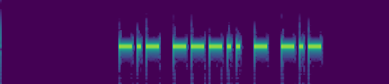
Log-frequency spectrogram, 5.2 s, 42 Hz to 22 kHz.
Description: Morse code, heard as a keyed tone, about 21 wpm, 700 Hz. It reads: K8TK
